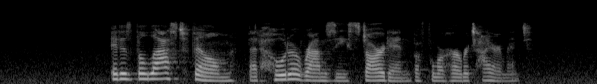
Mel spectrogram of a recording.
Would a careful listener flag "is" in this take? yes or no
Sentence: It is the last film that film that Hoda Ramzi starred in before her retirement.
no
